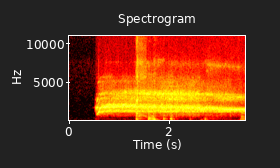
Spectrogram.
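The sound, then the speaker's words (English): A loud, piercing scream starts abruptly and holds at a steady high pitch for about three seconds without a break, while soft low thuds sound faintly beneath it. “That's a pleasure scream, it sounds like.”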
